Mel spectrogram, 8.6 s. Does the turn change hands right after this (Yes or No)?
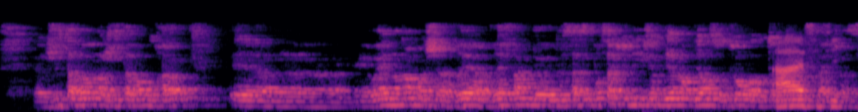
Yes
